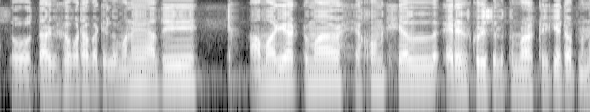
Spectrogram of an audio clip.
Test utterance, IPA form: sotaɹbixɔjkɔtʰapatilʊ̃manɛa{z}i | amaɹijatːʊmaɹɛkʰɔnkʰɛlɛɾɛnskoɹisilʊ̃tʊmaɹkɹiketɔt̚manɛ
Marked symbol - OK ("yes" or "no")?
yes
